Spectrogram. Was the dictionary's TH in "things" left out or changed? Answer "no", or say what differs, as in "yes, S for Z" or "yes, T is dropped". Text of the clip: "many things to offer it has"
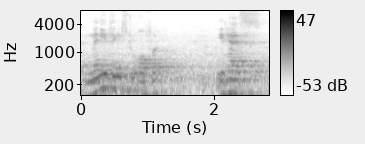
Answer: yes, T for TH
